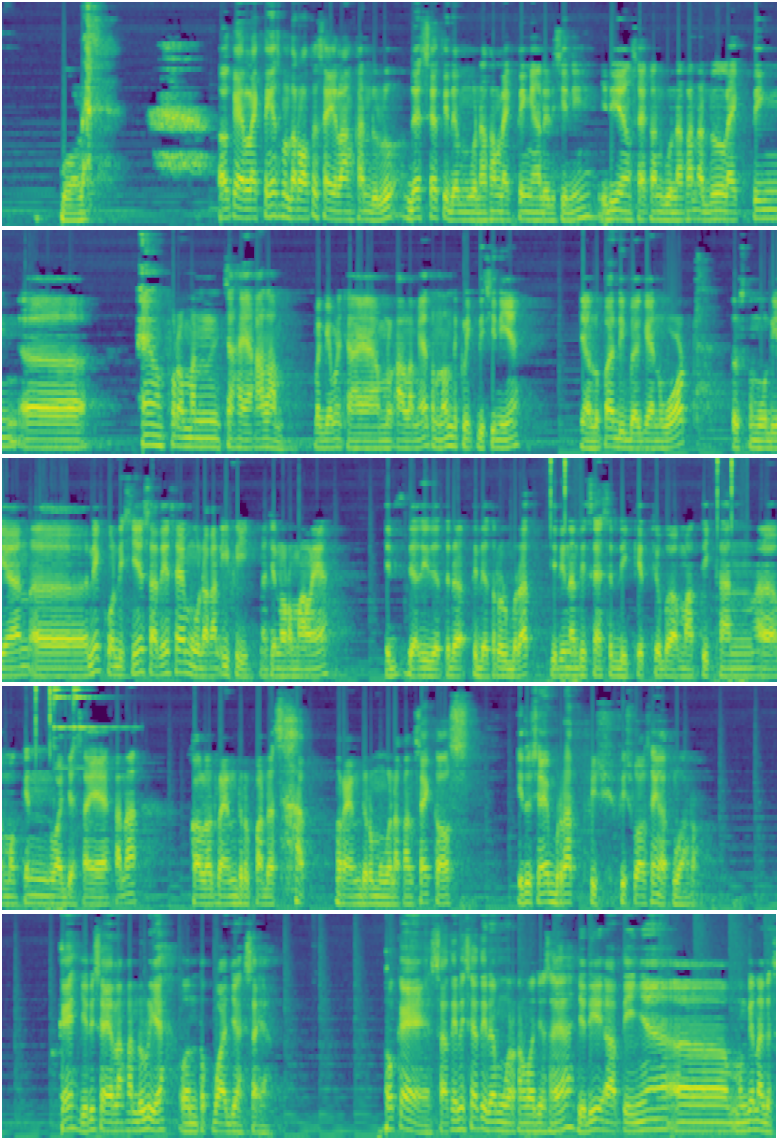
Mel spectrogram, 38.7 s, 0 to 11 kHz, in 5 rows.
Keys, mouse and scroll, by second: 0.0 click, 4.2 click, 5.5-6.7 scroll up 2, 7.1-8.9 middle drag, 14.1 click, 16.6 click.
